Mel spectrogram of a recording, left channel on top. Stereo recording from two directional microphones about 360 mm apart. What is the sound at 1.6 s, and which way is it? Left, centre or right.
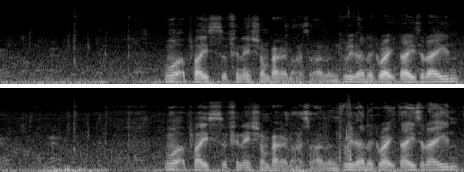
Speech, centre.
